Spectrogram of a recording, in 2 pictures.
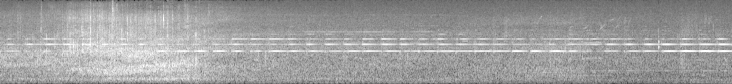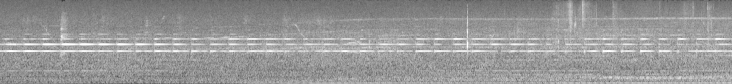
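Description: Diesel freight locomotive hauling a train of loaded grain hopper wagons, with a louder rush of noise in the first few seconds. A low engine rumble sets in about halfway through and grows stronger in the last third. A steady high tone of a few held pitches runs over it from about five seconds on.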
